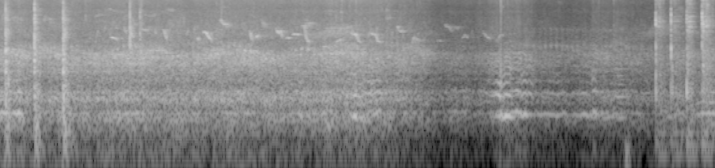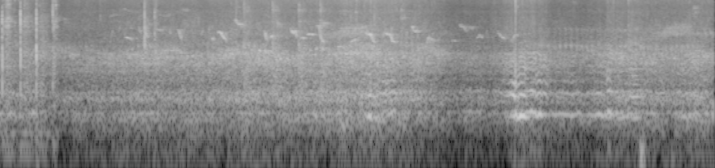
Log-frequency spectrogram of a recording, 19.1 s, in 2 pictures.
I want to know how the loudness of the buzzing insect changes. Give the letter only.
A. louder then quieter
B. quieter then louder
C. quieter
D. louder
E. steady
B.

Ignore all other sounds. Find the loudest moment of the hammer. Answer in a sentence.
The volume of the hammer peaks at 1 second.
